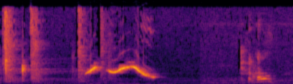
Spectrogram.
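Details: Pet African grey parrot known for mimicking speech and burping, indoors. A wavering, warbled whistle glides up and down, framed by short harsh clicks and rough chatter, with a person speaking nearby.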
